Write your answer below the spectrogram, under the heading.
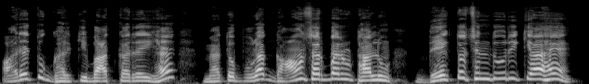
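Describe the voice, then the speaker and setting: Man acting humble woodcutter husband, slightly high voice. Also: expressive, a little slow, no echo, studio quality. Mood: excited, joyful. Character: humble poor woodcutter husband, devoted and modest. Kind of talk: Hindi animated moral story acting.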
